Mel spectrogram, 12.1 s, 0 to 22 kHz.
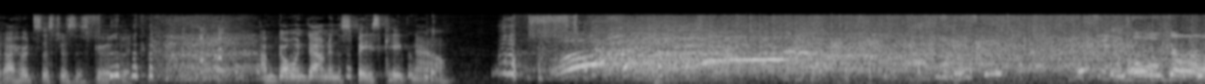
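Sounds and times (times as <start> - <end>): audience laughing: 1.4 - 2.6, 5.2 - 10.4
whoops: 5.6 - 8.9
applause: 6.0 - 12.0.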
